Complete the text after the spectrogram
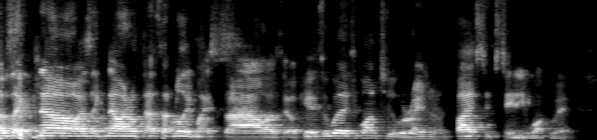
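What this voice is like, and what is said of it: Usual voice. Nothing is said of it.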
